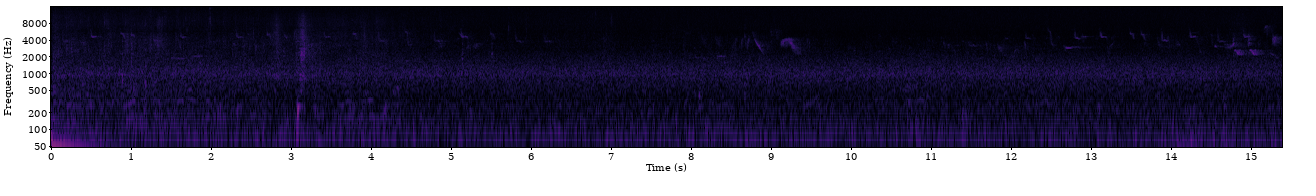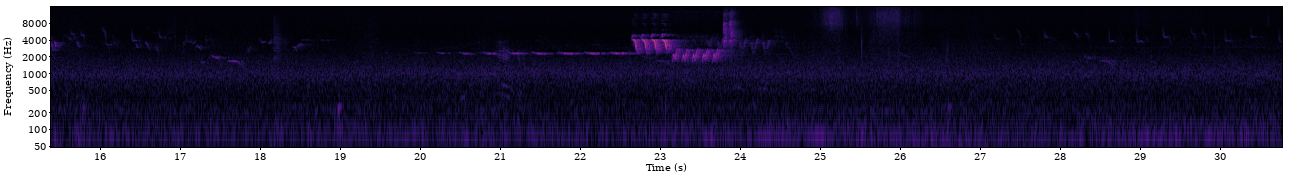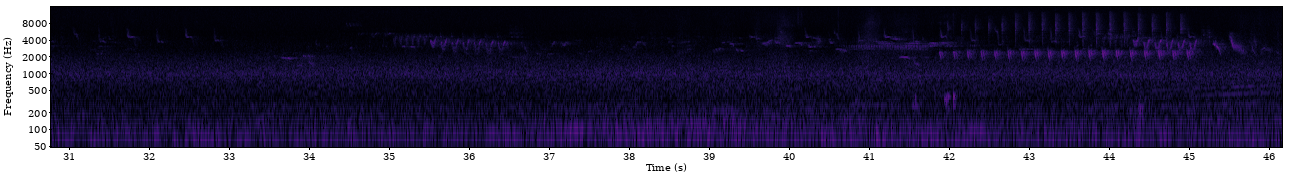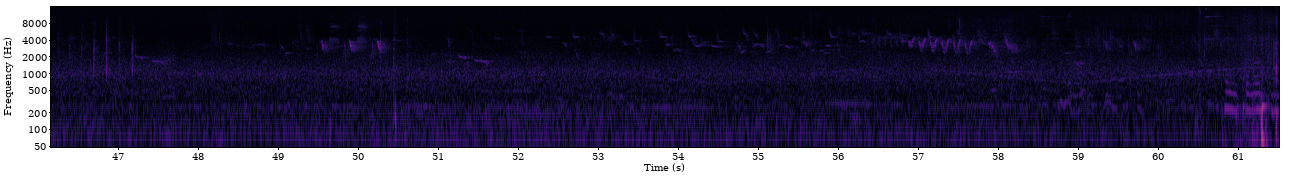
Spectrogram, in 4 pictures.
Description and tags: Słowik i wilga
This is nightingale and in the background oriole which are singing near the river. It was recorded with Zoom H2N (Xy).
cantando, ambient, Nightingale, singing, pajaro, soundscape, spring, beautiful-song, slow, field-recording, birdsong, oriole, birds, ambiance, ambience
